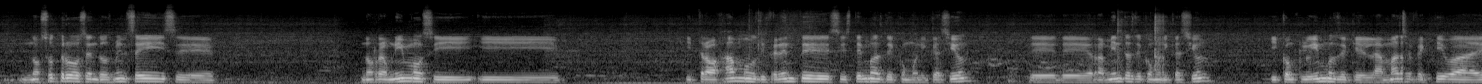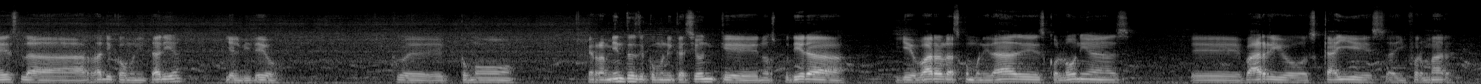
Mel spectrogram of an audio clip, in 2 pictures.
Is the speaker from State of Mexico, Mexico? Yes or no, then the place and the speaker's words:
no; Juchitán, Oaxaca, Mexico; soy indígena zapoteca de Juchitán, Istmo de Tehuantepec, Oaxaca, en México.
